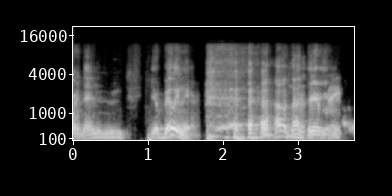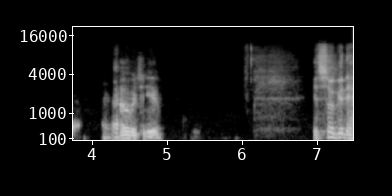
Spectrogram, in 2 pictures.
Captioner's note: laughter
